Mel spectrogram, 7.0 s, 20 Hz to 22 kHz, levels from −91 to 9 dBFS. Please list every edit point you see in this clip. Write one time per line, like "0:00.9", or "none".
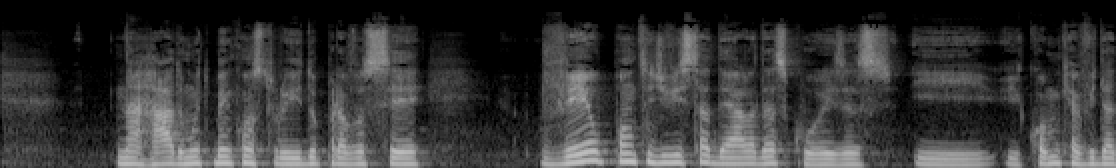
none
